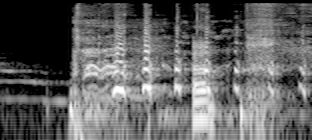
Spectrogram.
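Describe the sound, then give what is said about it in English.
A cat yowls near the microphones in a string of loud, wavering meows and chirps, several quick calls over about two seconds, with a faint steady hum underneath. “So apparently we should just step away from the mics and let the cats take over this one.”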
